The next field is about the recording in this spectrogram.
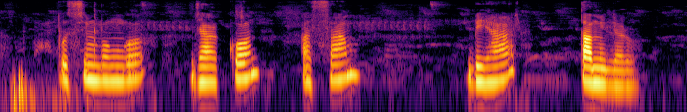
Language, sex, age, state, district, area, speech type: Santali, female, 30-45, West Bengal, Malda, rural, spontaneous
